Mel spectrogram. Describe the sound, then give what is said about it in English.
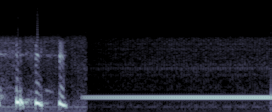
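A telephone being dialed: three quick keypad beeps, then a steady, unbroken electronic tone that holds at an even level for about two seconds. Clear, with no talking. “So I'm gonna give him a call and uh, we'll we'll we'll get him.”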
